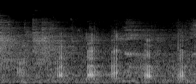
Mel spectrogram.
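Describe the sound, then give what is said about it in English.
Several grunts and oinks from a large pig entered in a pig competition at an agricultural show, short rough bursts at an uneven rhythm over steady background noise. “Oh, there's another entrant approaching us. That's quite a large pig.”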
